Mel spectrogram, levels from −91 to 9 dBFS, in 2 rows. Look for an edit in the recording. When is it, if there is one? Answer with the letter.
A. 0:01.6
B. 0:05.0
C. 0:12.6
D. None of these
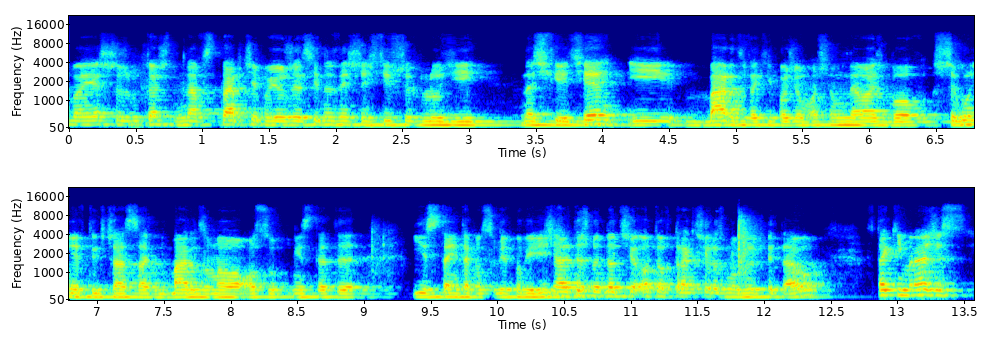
B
